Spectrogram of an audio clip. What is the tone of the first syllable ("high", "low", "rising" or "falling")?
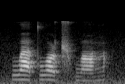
falling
